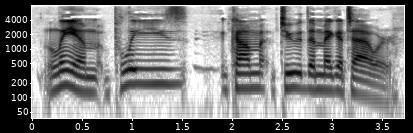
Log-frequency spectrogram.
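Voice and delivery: high, loud public announcement; megaphone announcement. Acted. Old lady calling for Liam over the megaphone, loud announcement. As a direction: call it out over the whole park. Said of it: "she had a megaphone".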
